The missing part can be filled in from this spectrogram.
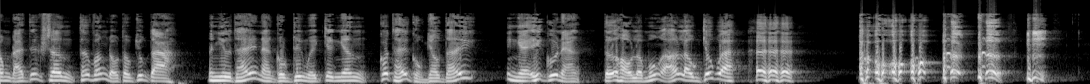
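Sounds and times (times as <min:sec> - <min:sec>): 
speech: 0:00.0 - 0:08.0, 0:10.3 - 0:10.6
man coughing violently after choking on mooncake: 0:07.6 - 0:10.7.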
